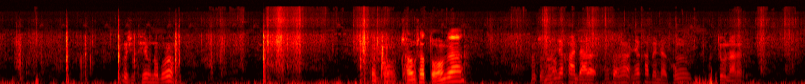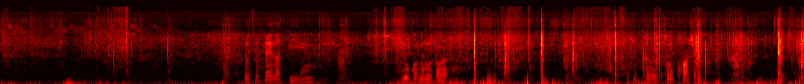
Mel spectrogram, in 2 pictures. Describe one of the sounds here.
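A wooden stick jabs and scrapes into dry soil.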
